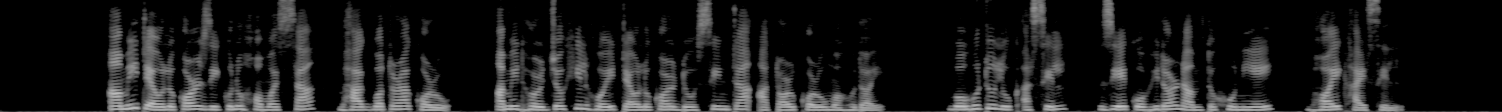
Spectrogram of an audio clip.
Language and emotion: Assamese, neutral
